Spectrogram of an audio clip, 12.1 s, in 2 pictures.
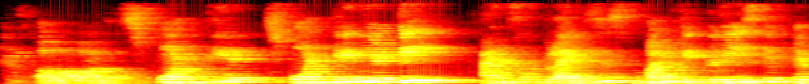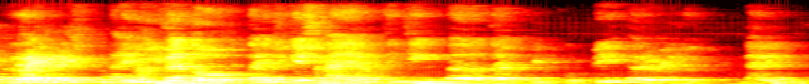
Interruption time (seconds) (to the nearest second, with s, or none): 6 s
